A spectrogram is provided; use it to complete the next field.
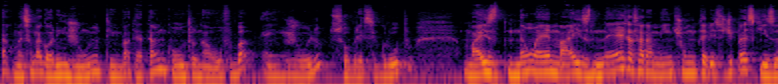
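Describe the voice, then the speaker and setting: A man with a strong Salvador accent talks fairly quickly at a fairly high pitch, with ordinary pitch variation. His tone is dark and mellow, and somewhat breathy. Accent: strong Salvador Bahian. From Salvador, Bahia, Brazil. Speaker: professor. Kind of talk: podcast interview.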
